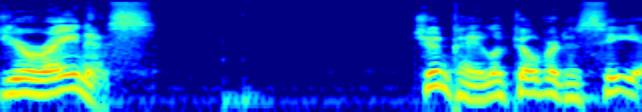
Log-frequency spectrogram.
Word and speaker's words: Uranus: your male symbol that's the urinal symbol it's pronounced Uranus jinpay looked over to see Ace examining the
